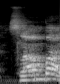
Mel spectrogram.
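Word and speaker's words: slumber: এস এল ইউ এমবি আর উচ্চারণটা হচ্ছে স্লামম্বা দন্তসাল আকার মহব্ব আকার স্লামম্বা এই স্লামবা কি হতে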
